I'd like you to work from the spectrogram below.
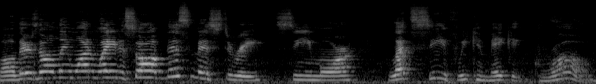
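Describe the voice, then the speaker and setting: A woman puts on a character voice, pitched fairly high and delivered at a moderate pace. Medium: read story. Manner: eager, curious.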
